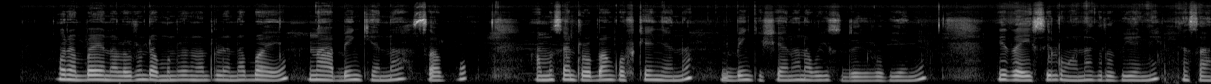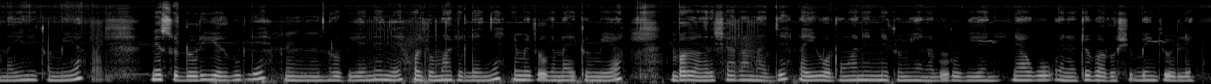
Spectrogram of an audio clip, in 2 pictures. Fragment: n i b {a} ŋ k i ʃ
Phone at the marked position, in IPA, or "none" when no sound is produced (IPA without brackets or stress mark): ɛ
